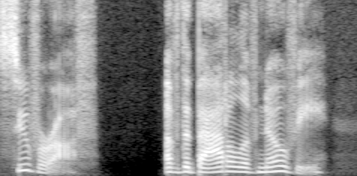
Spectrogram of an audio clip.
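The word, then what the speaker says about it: Suvorov: The Duke of Portland received a letter yesterday before he left Dover from his son who is with Marshall Subaro, pronounced Subverof, of the Battle of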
